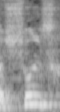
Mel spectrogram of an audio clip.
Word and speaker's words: Jools: Un programa que, si pueden buscarlo, Jules Holland, se escribe J-O-O-L-S, Holland como Holanda, sin la última A.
